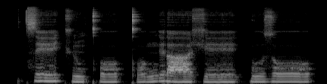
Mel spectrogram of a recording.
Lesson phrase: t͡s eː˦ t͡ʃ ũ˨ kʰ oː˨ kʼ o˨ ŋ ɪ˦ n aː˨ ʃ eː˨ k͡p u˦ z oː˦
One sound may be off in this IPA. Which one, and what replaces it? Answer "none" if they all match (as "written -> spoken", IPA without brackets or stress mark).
n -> ɾ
